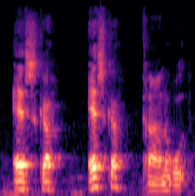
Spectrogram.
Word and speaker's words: Asger Granerud: And I'm here with Asger Granerud. That's good enough. Yeah? How do I say it? If you pronounce it in Danish, it's Asger Granerud. Asger Granerud, as I said.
